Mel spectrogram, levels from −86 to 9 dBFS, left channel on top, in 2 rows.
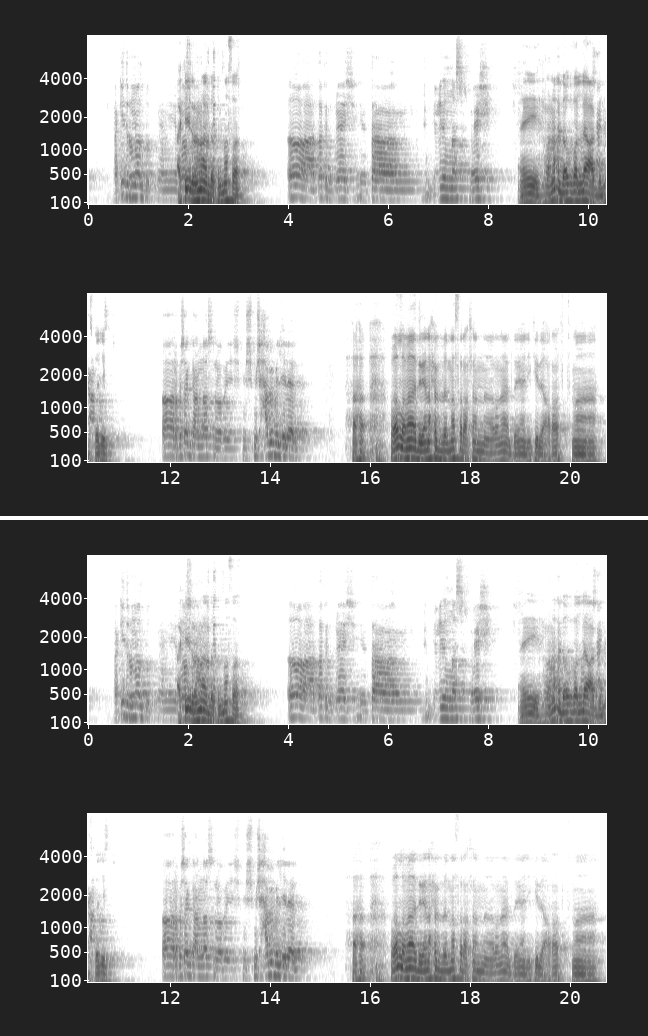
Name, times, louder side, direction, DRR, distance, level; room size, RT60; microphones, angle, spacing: voice 1, 0.5-2.3 4.0-8.0 9.1-9.5 9.8-9.9 10.3-10.5 11.8-14.6, equal, 25° left, 3.6 m, -36 dB
voice 2, 1.8-3.1 8.6-10.8 15.6-20.5, left 3 dB, 85° left, 0.8 m, -25 dB
29.0 x 23.5 x 6.1 m
head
